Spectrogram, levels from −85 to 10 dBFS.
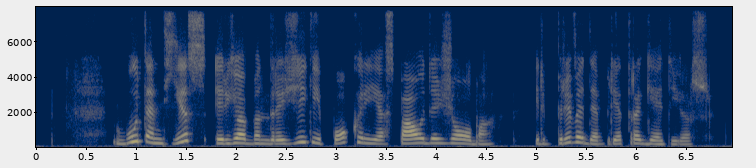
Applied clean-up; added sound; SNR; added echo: neural diffusion model UNIVERSE++.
